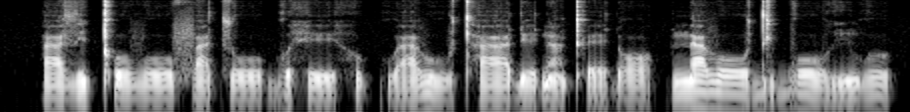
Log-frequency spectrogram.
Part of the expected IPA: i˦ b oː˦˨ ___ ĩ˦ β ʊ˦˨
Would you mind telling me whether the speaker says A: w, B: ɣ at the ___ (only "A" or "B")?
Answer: B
